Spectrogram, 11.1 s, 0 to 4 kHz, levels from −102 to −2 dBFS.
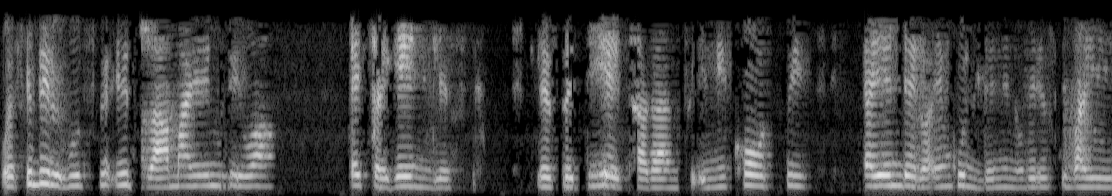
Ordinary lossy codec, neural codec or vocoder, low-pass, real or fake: AAC, 16 kbps; codec, 16 kHz, 8 kbps, FunCodec, trained on LibriTTS, 25 frames a second; 3.6 kHz; fake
